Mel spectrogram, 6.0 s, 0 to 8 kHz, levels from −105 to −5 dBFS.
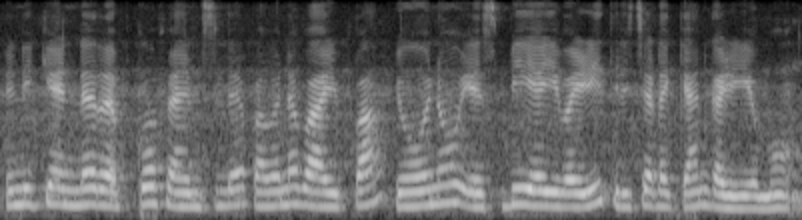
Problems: constant background noise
